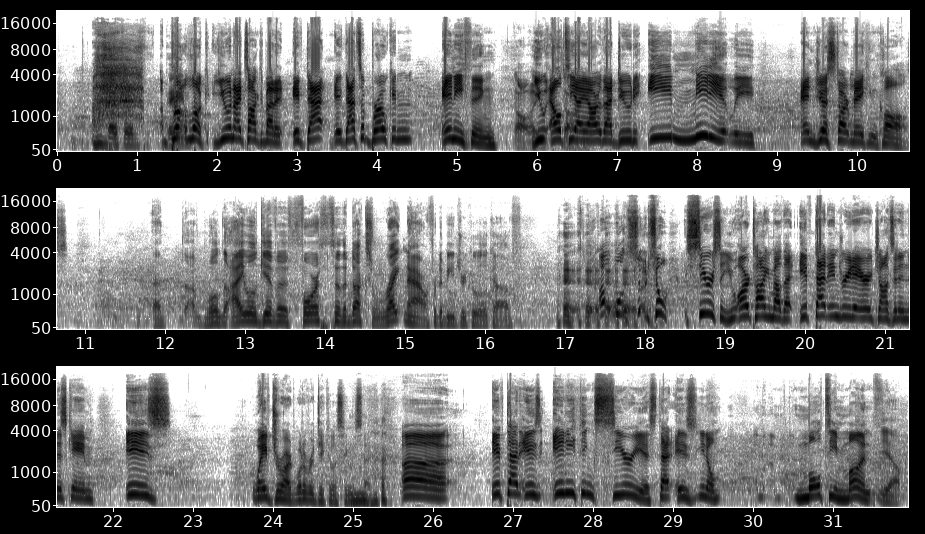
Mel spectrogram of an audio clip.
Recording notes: LIVE from the DNVR bar.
